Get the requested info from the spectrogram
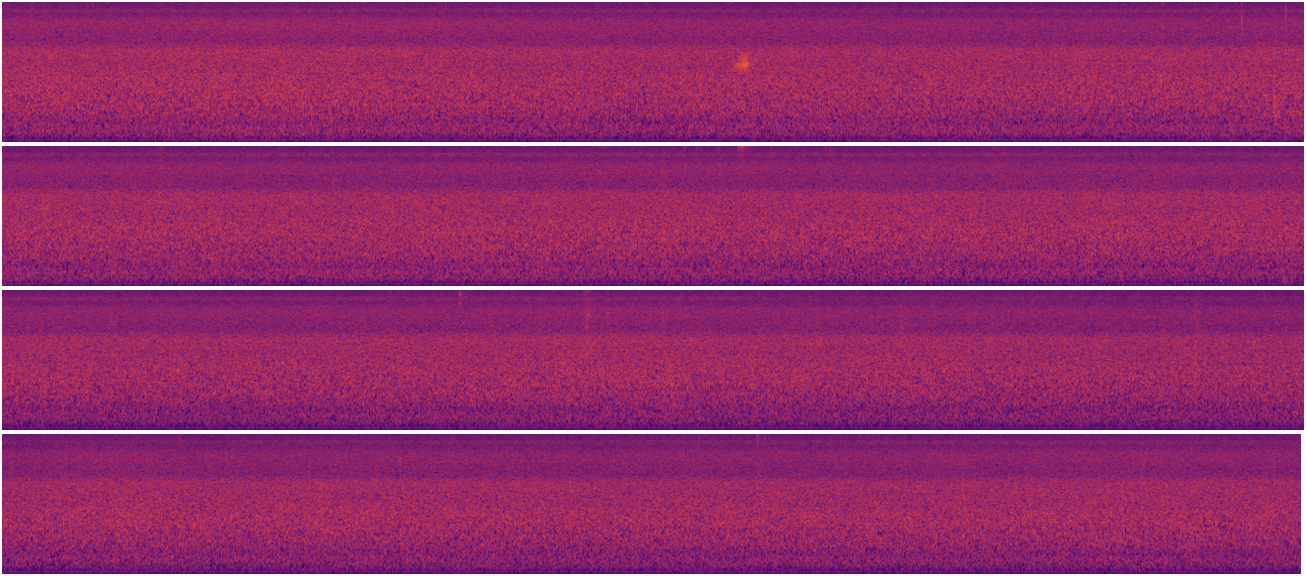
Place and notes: frogs by the sea. At first i was really surprised: amphibians and salt water doesn't seem like a healthy combination. But then i found out that bjust behind the beach raainwater pools were formed in the undergrowth. So now you can enjoy in audio the combination of sea and frogs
